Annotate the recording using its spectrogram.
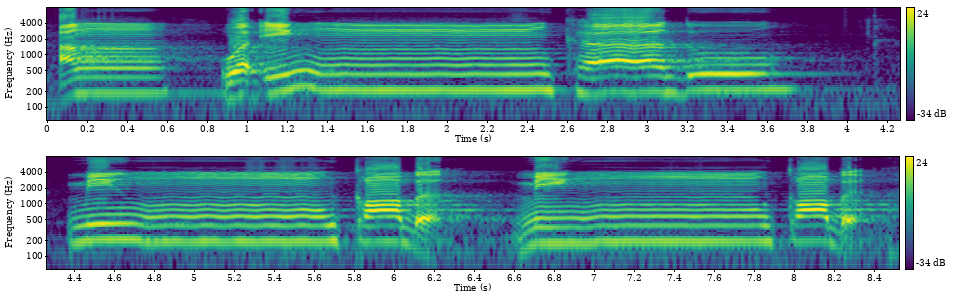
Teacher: Cara membacanya, dengung lebih besar daripada ikhfa. Berarti langsung NG. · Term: ab'ad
